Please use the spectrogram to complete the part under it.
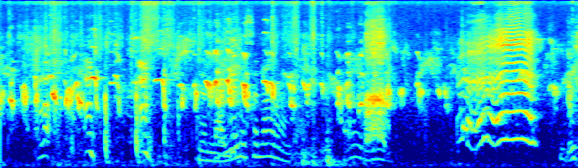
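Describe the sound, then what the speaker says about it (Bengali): Chickens let out of their coop cluck and squawk loudly up close, with rising calls overlapping as people talk nearby. "মুরগি খুলে আইছি যা যা মুরগি খুলিছে"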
